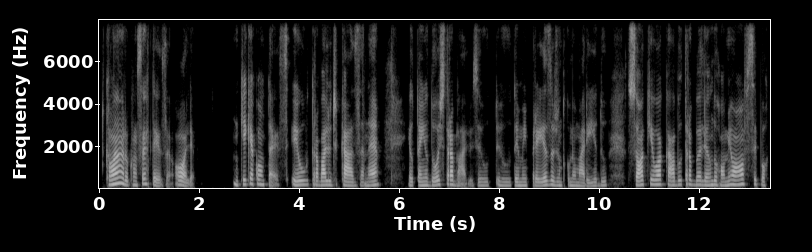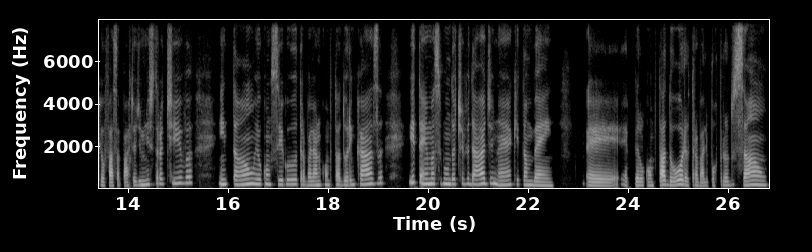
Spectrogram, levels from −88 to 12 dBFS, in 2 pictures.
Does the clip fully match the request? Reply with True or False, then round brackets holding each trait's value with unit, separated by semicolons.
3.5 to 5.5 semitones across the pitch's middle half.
True (4.4 semitones)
